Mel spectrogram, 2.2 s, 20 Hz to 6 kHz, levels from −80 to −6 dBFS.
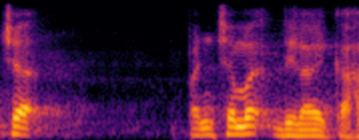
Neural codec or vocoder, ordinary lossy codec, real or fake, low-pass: codec, 24 kHz, 1.2 kbps, DualCodec; none; fake; 5.4 kHz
